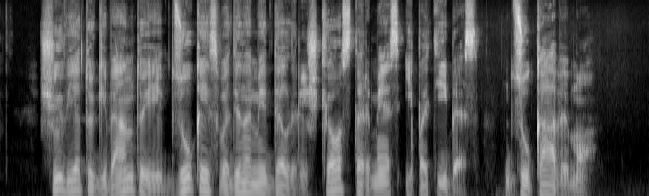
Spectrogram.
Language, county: Lithuanian, Klaipėda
